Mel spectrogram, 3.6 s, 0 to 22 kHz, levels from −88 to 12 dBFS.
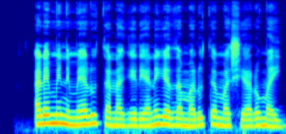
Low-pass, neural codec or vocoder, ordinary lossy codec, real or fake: none; vocoder, 44.1 kHz, 128 mel bands every 512 samples, BigVGAN v2; none; fake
